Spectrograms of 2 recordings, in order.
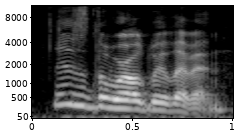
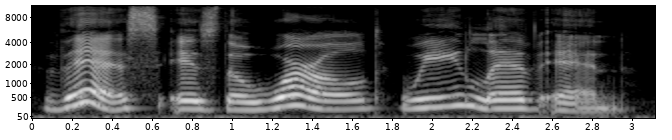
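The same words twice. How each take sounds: First: Quick, run-together sentence; casual mumbler speech. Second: Very slow, each word separately articulated; over-enunciate it slowly like an English teacher; clear teacher speech. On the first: Teacher shows how Americans really talk, run together. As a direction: blend the words like a casual American. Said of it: "A lot of Americans are mumblers". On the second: American English teacher speaking so clearly, slow and careful. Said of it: "talk so clearly like American English teachers". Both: Shown as a demonstration.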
